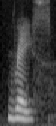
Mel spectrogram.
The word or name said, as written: race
